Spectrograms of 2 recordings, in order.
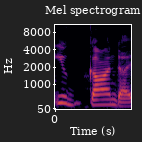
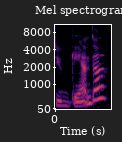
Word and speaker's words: Uganda: Uh, hey, one of our other hosts, um, and, um, Becky, she has been to, and I guess I've been saying it wrong. It's not Uganda. It's Uganda.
